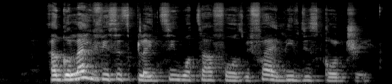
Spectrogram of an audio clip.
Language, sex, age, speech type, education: Nigerian Pidgin, female, 30-45, spontaneous, tertiary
